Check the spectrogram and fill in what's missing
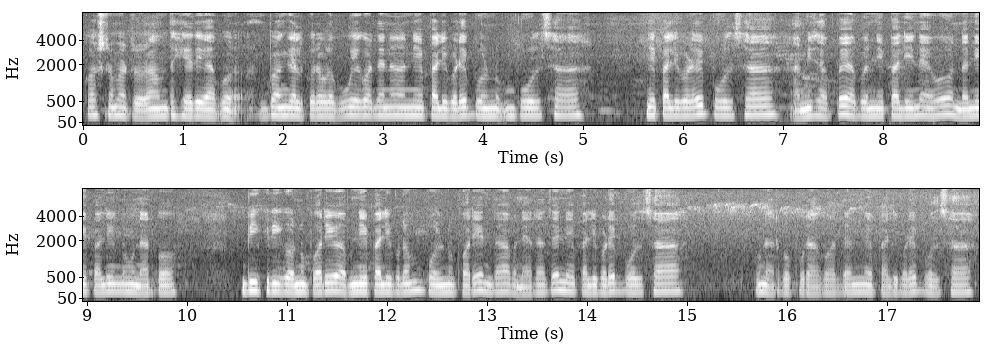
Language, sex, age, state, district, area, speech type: Nepali, female, 60+, West Bengal, Jalpaiguri, urban, spontaneous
